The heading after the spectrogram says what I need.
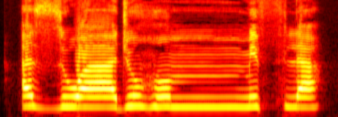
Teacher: تو ہم میم ساکن کو دوسرے میم میں ملا کے ایک ہی میم غنہ اور تشدید کے ساتھ پڑھیں گے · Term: ادغام متماثلین صغیر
